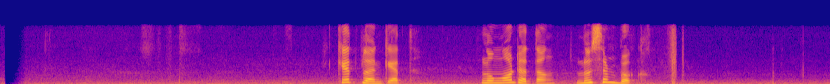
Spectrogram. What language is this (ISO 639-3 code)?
jav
